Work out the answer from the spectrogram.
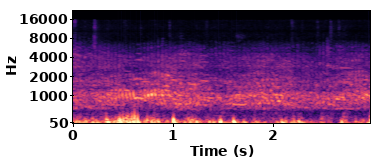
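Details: At Jasper Pulaski Fish and Wildlife Area a throng of sandhill cranes trills and chatters continuously, a dense rolling chorus, accompanied by strong low rumbling and bumping noises.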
